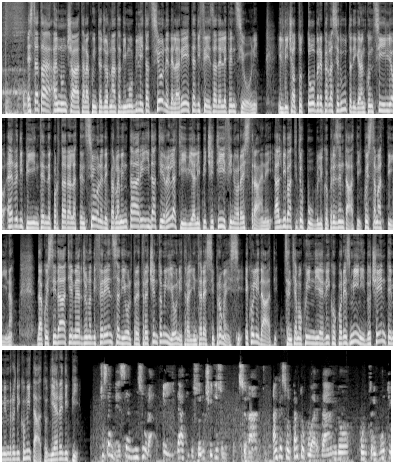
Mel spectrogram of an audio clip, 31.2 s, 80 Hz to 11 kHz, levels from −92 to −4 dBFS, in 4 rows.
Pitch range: 145-200 Hz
